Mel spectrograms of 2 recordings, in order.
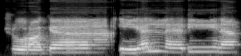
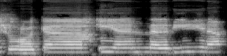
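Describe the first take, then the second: First: The stress falls on the ya sound. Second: The stress falls on the hamza sound. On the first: The speaker calls it wrong. "नब्बर हम लोगों ने कहाँ डाला? हरफल या पर।" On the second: The speaker calls it right. "Hamza पर नबर है"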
